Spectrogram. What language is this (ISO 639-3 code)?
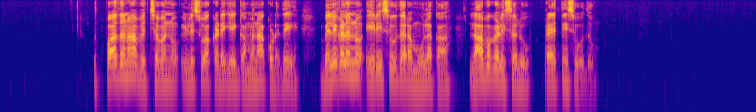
kan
